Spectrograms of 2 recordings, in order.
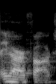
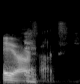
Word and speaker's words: AR Fox: He is trained by it's pronounced AR Fox, right? Yes, AR Fox.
